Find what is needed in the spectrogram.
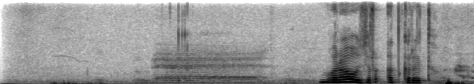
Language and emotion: Russian, neutral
